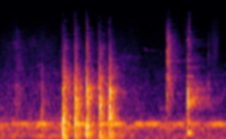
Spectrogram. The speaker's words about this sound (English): As she parks the car, a woman in the house cuts vegetables in her pantry.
